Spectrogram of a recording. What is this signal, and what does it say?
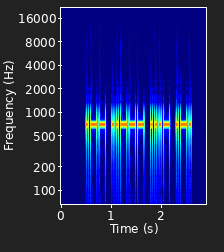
Morse code, heard as a keyed tone, about 28 wpm, 700 Hz. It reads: W2VR
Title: USA Call Signs - 4 Characters - 4x Character Spacing - 28wpm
